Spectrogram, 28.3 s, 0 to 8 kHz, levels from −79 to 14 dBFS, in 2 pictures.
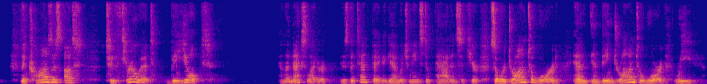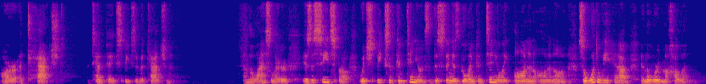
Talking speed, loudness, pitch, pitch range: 155 wpm, -20 LUFS, 170 Hz, 140-225 Hz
